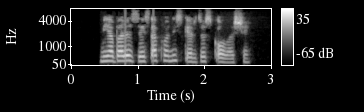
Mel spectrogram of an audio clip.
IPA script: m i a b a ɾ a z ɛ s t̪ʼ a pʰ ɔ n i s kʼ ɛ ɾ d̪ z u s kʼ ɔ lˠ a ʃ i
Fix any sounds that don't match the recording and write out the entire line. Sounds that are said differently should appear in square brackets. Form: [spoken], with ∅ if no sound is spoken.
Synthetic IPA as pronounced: m i a b a ɾ [ɛ] z ɛ s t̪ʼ a pʰ ɔ n i s kʼ ɛ ɾ d̪ z [ɔ] s kʼ ɔ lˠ a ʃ i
